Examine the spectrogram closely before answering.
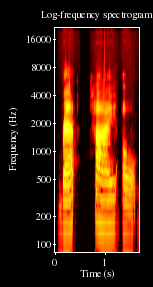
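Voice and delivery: Reptile drawn out very slowly, each beat separate; slow syllables. Shown as a demonstration. Teacher slowly sounding out reptile for the class. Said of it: "That actually has three syllables".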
